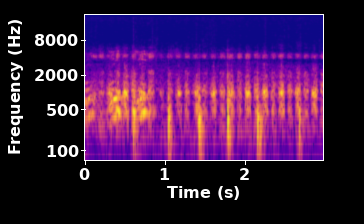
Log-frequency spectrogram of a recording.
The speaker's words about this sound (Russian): Так дышит наша новая собачка. Она тянет очень сильно, запыхалась.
